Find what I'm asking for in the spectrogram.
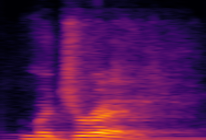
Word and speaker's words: Madry: Madre. – Madre, okay. Oh, I'm all wrong. I was trying to say it like I was speaking French or something, but okay.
